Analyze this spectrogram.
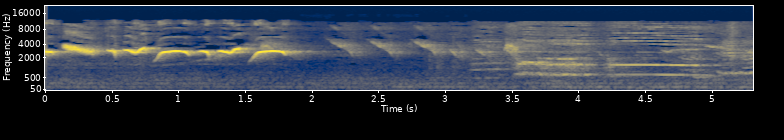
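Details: Nightingale singing: a run of loud, slurred, high whistled notes rising and falling quickly for nearly two seconds, then quieter, softer warbled phrases with some steady tones and a faint low hum behind.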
